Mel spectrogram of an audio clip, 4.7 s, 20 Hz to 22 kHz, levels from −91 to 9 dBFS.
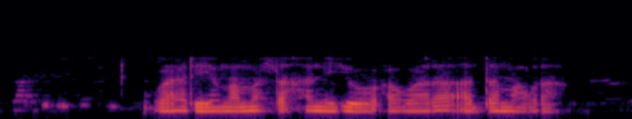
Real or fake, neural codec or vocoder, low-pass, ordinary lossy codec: real; none; 3.6 kHz; Opus, 24 kbps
